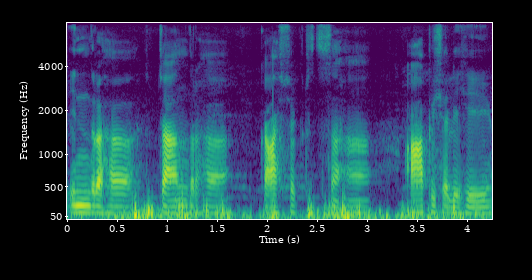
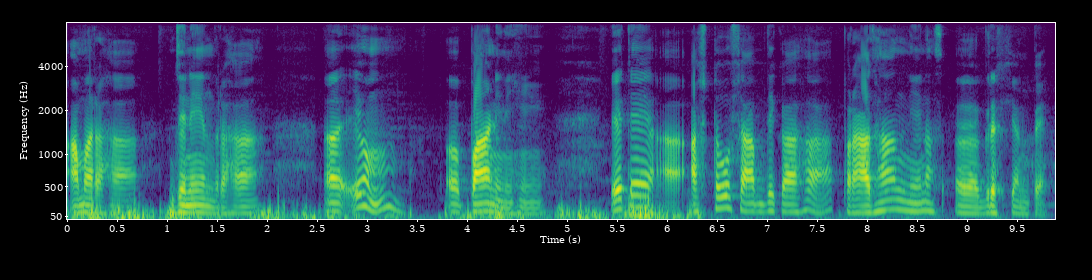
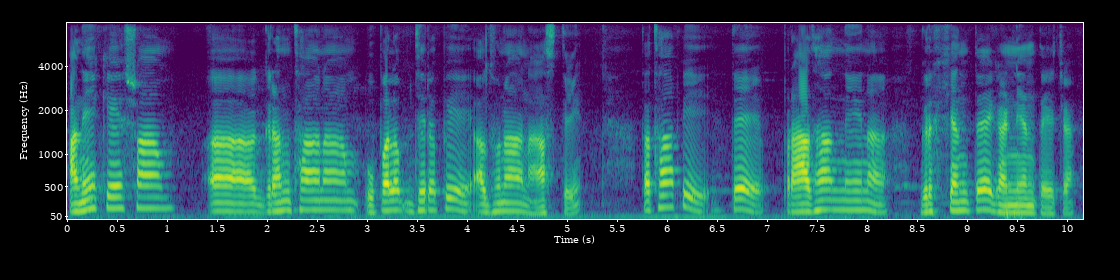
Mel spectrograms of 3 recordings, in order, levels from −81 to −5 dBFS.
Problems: background conversations at intervals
